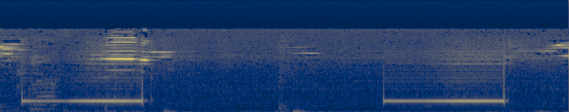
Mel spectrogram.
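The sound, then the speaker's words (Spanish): Two long, steady ringback tones from an outgoing phone call, each about a second and a half, separated by a pause of several seconds. The tones are clear, with faint line noise and no talking. “Enseguida escucharás tonos, Pepe, que estamos llamando.”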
